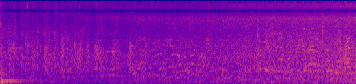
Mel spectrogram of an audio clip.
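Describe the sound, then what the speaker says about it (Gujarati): Dense, steady applause fills a village gathering of old women friends reuniting after forty years in Malsika, with a crowd murmuring beneath the clapping throughout. "તમારા માટે પહેલા એકવાર જોરદાર તાળીઓ પાડી દો"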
